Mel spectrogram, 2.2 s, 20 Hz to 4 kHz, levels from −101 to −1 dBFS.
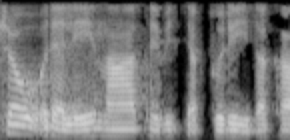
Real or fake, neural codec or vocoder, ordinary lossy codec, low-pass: real; none; AAC, 16 kbps; 3.6 kHz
